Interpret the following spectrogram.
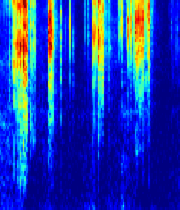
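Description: A few short rustling, scraping noises as a lens-motor cable is handled at the wireless lens-control receiver's connectors. The loudest comes just after the start, with smaller ones in the middle and a quick cluster near the end.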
